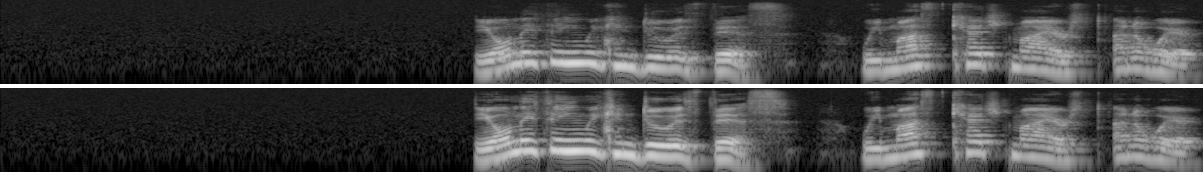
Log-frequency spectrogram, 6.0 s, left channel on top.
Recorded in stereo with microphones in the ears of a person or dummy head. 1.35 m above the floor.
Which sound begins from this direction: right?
A man speaking, at 2.4 s.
